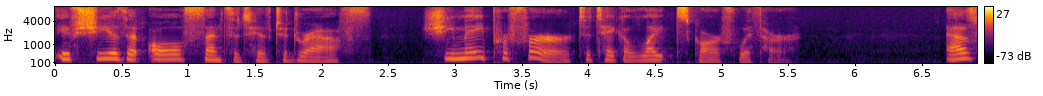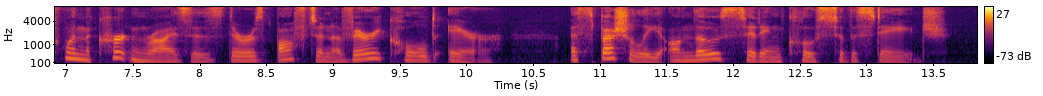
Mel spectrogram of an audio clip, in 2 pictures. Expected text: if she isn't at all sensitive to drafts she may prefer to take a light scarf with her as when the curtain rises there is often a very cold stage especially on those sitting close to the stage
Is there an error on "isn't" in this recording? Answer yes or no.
yes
